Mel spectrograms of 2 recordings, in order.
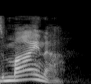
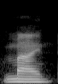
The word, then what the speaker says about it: Meine: It is Meine. We weren't sure how to pronounce his last name. – It's real subtle on that last syllable. – Meine.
